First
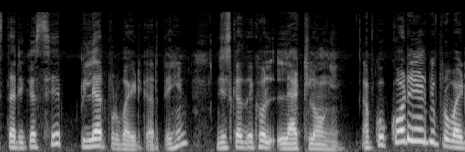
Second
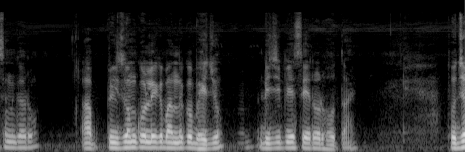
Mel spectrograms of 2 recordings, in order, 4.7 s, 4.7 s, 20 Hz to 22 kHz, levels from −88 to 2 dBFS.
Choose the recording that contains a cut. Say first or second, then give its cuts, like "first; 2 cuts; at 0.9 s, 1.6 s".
second; 1 cut; at 2.6 s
